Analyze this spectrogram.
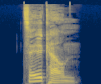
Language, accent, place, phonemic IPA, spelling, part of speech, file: German, Germany, Berlin, /ˈt͡sɛlˌkɛʁn/, Zellkern, noun, De-Zellkern.ogg
- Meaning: nucleus (of a cell)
